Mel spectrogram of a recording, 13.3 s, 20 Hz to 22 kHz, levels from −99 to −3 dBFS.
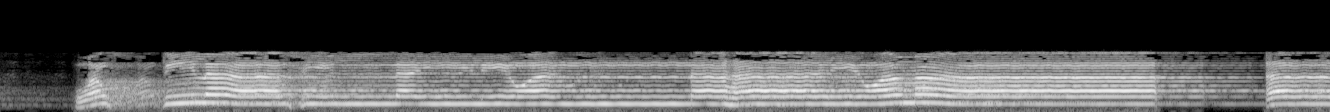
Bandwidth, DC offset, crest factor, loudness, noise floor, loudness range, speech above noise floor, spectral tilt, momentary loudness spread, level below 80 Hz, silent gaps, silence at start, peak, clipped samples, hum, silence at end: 4 kHz; under 0.1%; 14 dB; -15 LUFS; -59 dBFS; 6 LU; 42 dB; -2 dB/octave; 12 LU; -62 dBFS; none; 0.75 s; -2 dBFS; under 0.1%; none; 0 s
